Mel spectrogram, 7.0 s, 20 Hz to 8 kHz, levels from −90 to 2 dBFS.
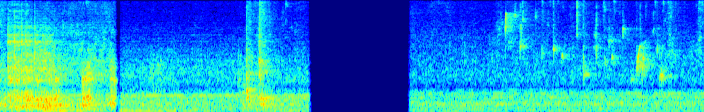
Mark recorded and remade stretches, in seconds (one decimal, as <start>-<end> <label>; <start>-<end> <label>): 0.0-4.2 remade; 4.2-5.1 recorded; 5.1-6.2 remade; 6.2-7.0 recorded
